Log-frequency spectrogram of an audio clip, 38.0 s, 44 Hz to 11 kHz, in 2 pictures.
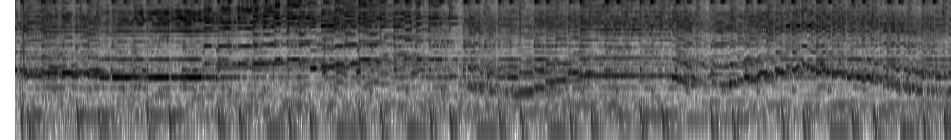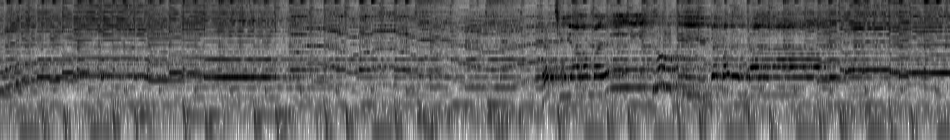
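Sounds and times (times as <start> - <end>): electronic keyboard melody: 0.3 - 38.0.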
